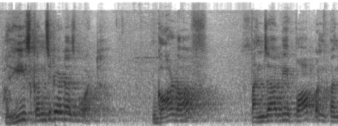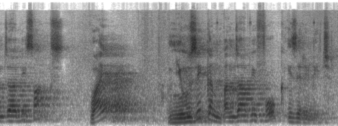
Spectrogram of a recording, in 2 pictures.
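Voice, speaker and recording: High-voiced Indian man lecturing in an echoey classroom. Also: a bit bright. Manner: questioning the class, answering his own questions. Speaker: anthropology teacher. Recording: very echoey classroom, faint background noise.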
